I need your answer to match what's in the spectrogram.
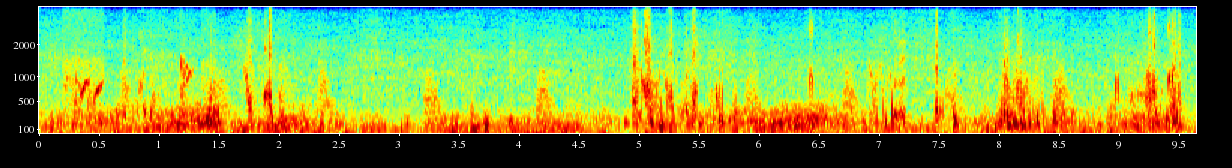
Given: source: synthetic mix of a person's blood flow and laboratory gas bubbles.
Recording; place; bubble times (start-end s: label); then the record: Doppler ultrasound of blood flow; subclavian vein
0.18-0.54 s: bubbles
0.62-1.01 s: bubbles
1.14-1.29 s: bubbles
1.34-1.53 s: bubbles
1.69-1.81 s: bubbles
1.83-2.07 s: bubbles
4.85-5.50 s: bubbles
5.55-5.73 s: bubbles
6.26-6.34 s: bubbles
6.40-6.46 s: bubbles
6.89-7.23 s: bubbles
7.44-7.56 s: bubbles
7.59-7.67 s: bubbles
7.95-8.70 s: bubbles
8.89-9.02 s: bubbles
9.06-9.55 s: bubbles
From the record:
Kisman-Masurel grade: 232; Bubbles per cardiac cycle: several, 3 to 8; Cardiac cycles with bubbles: 50 to 99%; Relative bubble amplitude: moderate (0.250 to 0.450); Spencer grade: 3 (all of the cardiac periods contain showers or single bubble signals, but not dominating or overriding the cardiac motion signals); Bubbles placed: anywhere in the cardiac cycle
